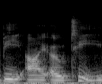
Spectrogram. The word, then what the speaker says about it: Biot: It's always confusing with those sorts of things, because there's a tiny little town right next to Antibes, whose name is spelled B-I-O-T, but there you do pronounce it because it's Biot.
